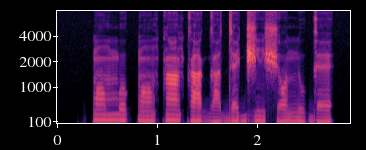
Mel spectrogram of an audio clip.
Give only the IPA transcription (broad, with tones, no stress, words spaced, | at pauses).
k͡pɔ̃˦mo˦ k͡pɔ̃˧kã˦ ka˧ɡa˨dɛ˨˦ d͡ʒi˦˨ʃɔ˨˦ nu˧ɡɛ˧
